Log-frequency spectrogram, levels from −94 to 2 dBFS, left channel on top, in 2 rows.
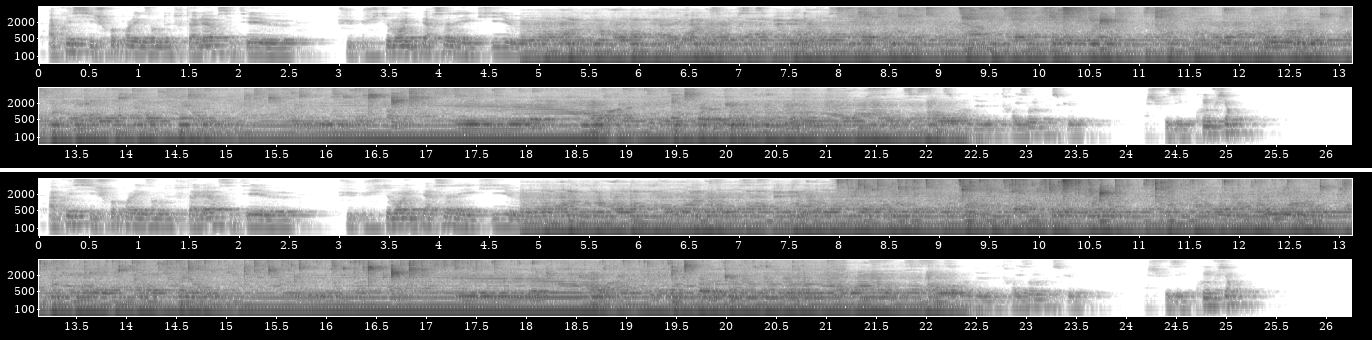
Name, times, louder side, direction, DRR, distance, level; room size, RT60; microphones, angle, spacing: voice 1, 0.1-2.6 3.0-5.5 6.2-9.6 9.8-10.9 11.7-15.2 15.6-16.8 17.3-20.3 20.6-23.5 24.2-25.0, left 1 dB, 60° left, 1 dB, 2.1 m, -48 dB
sound 1, 4.8-22.3, right 1 dB, 15° right, 1.4 m, -38 dB
sound 2, 8.0-21.2, right 7 dB, 50° right, 1.0 m, -38 dB
9.6 x 4.6 x 5.3 m, 0.65 s
head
